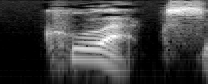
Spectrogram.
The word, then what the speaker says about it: Kulacz: But, you know, there's also a guy by the name of Dr. Robert Kulax. You pronounce or spell his last name as K-U-L-A-C-Z, and he wrote a book called The Toxic Tooth,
